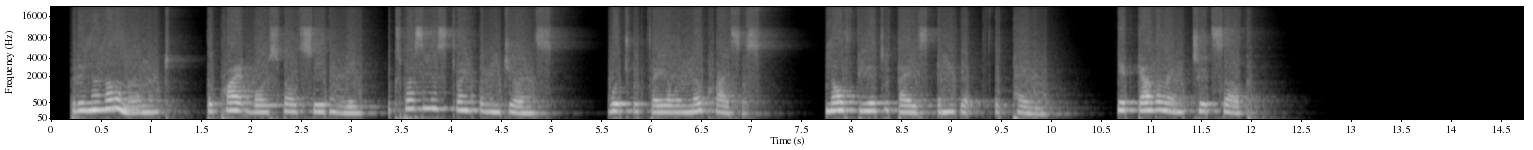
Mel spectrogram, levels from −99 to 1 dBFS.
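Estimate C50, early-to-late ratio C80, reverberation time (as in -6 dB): 11.0 dB, 13.5 dB, 0.85 s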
